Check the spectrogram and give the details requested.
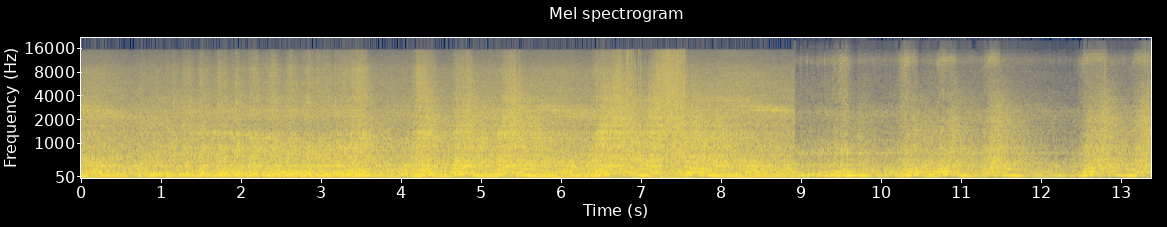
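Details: Turbo 331 cubic inch small block Ford V8 with AFR aluminum heads, on a stainless straight-pipe exhaust, recorded in a garage. Deep lumpy idle burble with sharp, loud rev blips. The garage echo exaggerates the loudness, which is not too loud. Normal straight-pipe exhaust rumble.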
